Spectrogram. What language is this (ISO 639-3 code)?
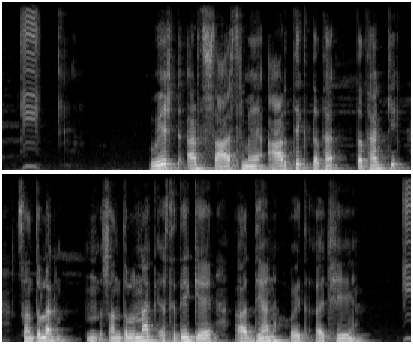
mai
